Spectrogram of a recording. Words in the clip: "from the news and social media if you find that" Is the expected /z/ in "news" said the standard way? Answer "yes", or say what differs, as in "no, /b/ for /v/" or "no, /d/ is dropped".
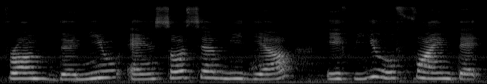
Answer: no, /z/ is dropped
